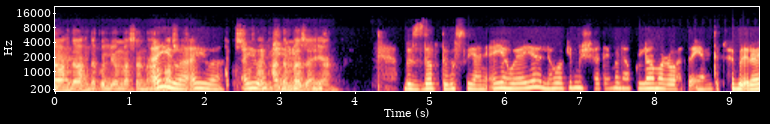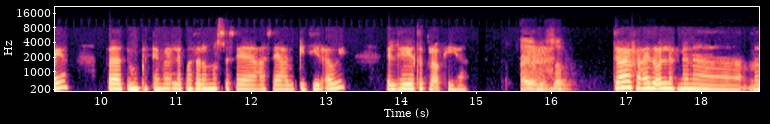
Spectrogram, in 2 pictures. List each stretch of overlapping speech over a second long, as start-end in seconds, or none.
1.3-3.7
